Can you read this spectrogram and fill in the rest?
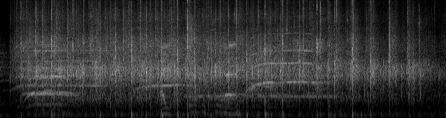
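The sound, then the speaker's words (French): A crowd claps steadily and loudly for several seconds, making noise for a project in a decibel-meter vote, with whoops and rising shouts and whistles mixed in throughout the applause. “D'accord Donc, pour le projet Ambly, faites du bruit”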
